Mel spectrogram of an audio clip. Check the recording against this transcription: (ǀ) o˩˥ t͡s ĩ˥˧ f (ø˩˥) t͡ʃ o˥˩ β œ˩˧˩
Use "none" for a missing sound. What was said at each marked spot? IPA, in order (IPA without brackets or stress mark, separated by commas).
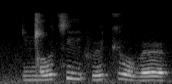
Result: ŋ͡ǀ, ø˩˥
